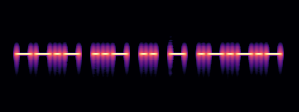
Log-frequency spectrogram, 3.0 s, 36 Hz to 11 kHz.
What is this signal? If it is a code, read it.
Morse code, heard as a keyed tone, about 25 wpm, 700 Hz. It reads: QUIT.
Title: Pangram Challenge v2 - 25wpm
